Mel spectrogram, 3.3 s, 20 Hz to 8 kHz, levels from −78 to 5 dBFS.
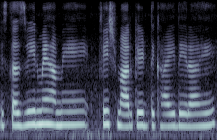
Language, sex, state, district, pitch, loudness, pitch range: Hindi, female, Madhya Pradesh, Bhopal, 240 Hz, -16 LUFS, 230-250 Hz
